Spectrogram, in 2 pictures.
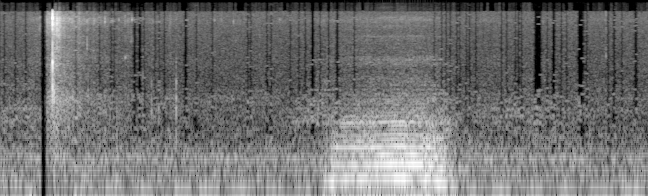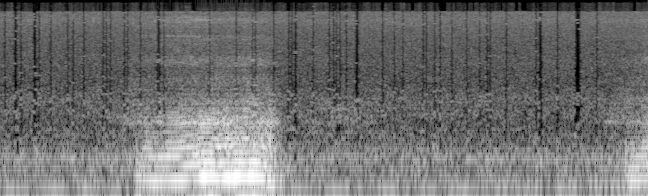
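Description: Two slow, low rumbling snores about five seconds apart over quiet room hiss.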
